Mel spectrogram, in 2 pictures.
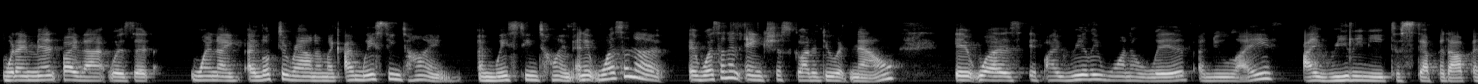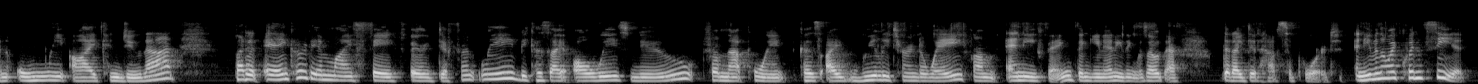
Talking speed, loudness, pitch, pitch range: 195 wpm, -17 LUFS, 185 Hz, 170-210 Hz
